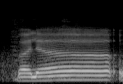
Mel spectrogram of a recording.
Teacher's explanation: لام کے ساتھ الف مد آ رہی ہے اور مد بھی آ رہی ہے، اس کو 3 سے 4 الف مدار کھینچ کے پڑھیں گے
